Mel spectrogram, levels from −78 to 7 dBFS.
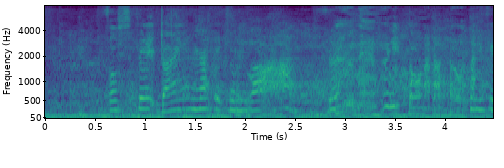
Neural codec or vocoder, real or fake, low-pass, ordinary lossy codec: codec, 16 kHz, 2 kbps, FreqCodec, larger model; fake; none; none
